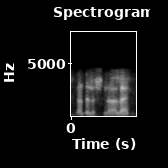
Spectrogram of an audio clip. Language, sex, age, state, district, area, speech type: Malayalam, male, 30-45, Kerala, Idukki, rural, conversation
